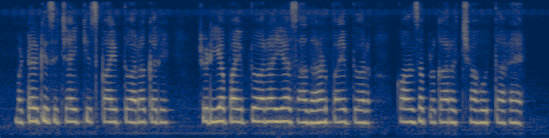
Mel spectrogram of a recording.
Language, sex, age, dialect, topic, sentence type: Hindi, female, 25-30, Awadhi Bundeli, agriculture, question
